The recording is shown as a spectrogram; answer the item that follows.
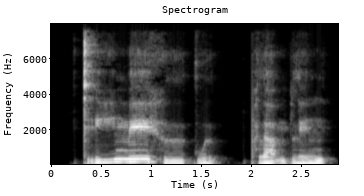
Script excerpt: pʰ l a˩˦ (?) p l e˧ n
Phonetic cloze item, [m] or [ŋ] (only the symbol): m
